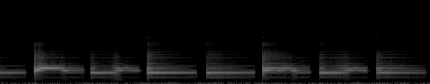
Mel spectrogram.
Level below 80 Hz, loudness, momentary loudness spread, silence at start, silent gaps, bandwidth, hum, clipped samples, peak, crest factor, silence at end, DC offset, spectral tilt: -66 dBFS; -47 LUFS; 5 LU; 0 s; none; 16 kHz; none; under 0.1%; -30 dBFS; 18 dB; 0 s; under 0.1%; -5.5 dB/octave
